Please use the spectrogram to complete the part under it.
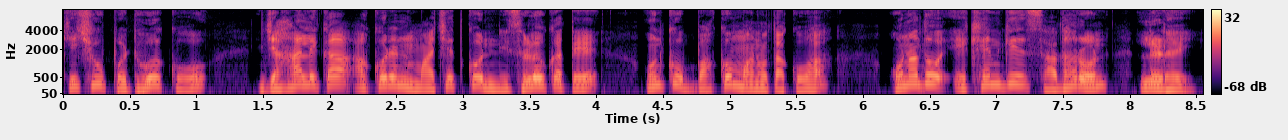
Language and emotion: Santali, disgusted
